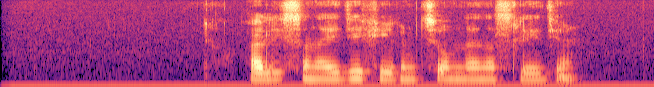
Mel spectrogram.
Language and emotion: Russian, neutral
